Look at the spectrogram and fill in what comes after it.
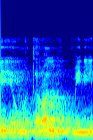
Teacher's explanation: یوم اگلی آیت بھی یوم شروع ہوتی ہے، واولین ہے یوم ترا، را پر پڑھیں گے، تا کو باریک پڑھیں گے اور را کو المؤمنین کے لام سے ملا دیں گے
